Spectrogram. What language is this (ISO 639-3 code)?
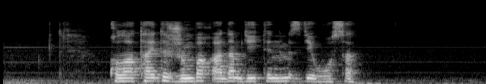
kaz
